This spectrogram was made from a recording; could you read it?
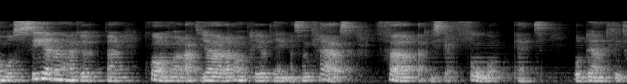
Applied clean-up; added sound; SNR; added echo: neural separator model SepFormer DNS4.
